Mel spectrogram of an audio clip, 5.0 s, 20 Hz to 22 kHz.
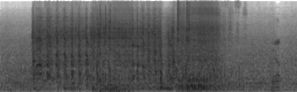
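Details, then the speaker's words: Dune buggy during tuning, trigger offset corrected to 70 degrees so the engine now syncs where it would not before: short crank, then it catches and keeps firing with a steady even pulse; startup tuning still unfinished. "Still got a little bit more to do, but it's synced. It's running. It's alive."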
